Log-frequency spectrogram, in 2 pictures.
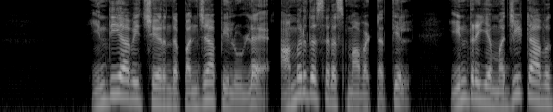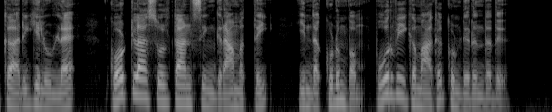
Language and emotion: Tamil, neutral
